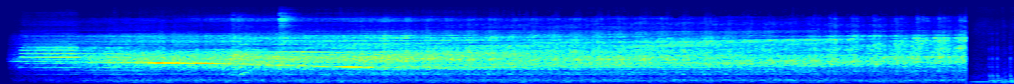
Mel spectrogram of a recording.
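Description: A train horn chord sounds in the first second, then the steady rolling noise of a moving train runs on, with a single tone sliding slowly down in pitch a few seconds in.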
